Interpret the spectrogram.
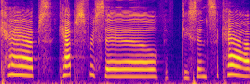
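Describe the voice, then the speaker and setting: Putting on a squeaky character voice, a woman speaks at high pitch, very slowly, with fairly even intonation. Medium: read story.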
